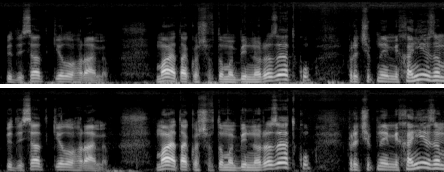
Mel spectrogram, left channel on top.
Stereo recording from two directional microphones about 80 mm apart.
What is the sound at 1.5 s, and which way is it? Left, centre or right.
Speech, left.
